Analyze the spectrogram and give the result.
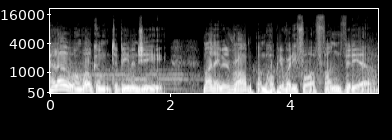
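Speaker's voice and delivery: put-on on-air radio presenter voice. Showing his recording voice for a video intro: radio presenter voice. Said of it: "I put my, my radio voice on. Like".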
